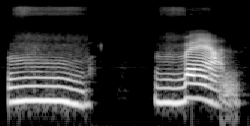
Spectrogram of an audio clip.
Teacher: And now add voice to pronounce a V. You can feel your vocal cords vibrating here in your throat as you say the V sound.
